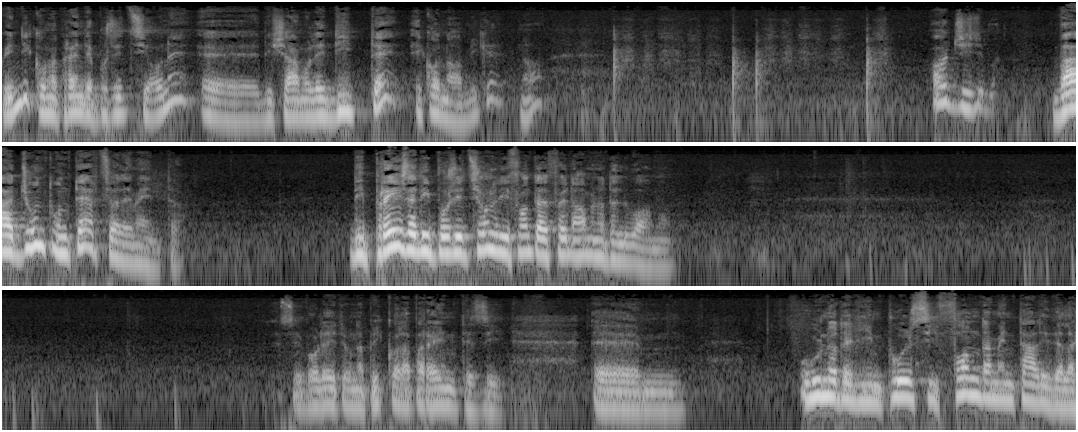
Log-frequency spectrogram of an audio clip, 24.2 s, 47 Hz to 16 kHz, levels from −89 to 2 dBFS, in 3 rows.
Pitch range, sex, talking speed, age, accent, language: 145-200 Hz, male, 90 wpm, 60-79, native, Italian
